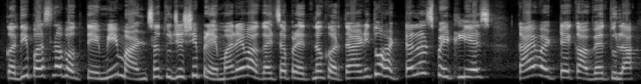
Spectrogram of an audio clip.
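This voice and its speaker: A woman's voice: high voice, lightly acted. A woman reading the lines of an earnest young married woman who lectures her younger sister firmly. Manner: pleading, firm lecturing tone.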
